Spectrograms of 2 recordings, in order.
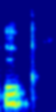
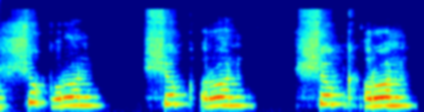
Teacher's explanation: कैफ को थोड़ा सा आगे पढ़ते हैं, जबान की जड़, मगर ऊपर जो हार्ड वाला हमारे पास प्लेट है उसके साथ मिलाते हैं। आवाज बारीक रखते हैं, इसको मोटा नहीं रखते।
